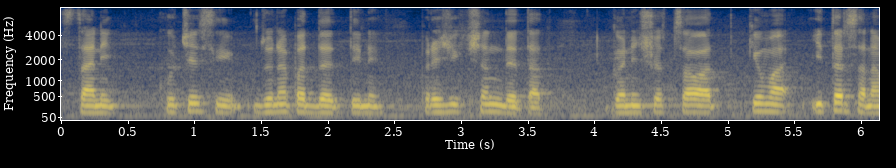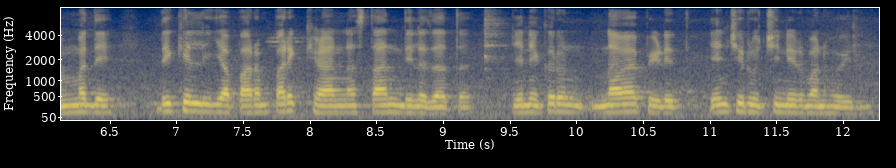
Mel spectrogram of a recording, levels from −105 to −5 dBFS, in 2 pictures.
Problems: constant background noise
